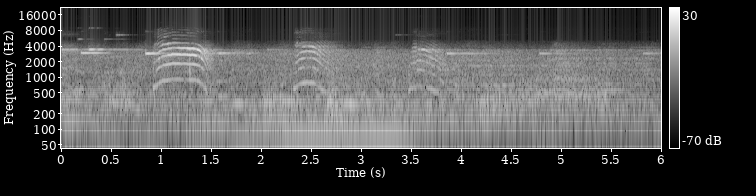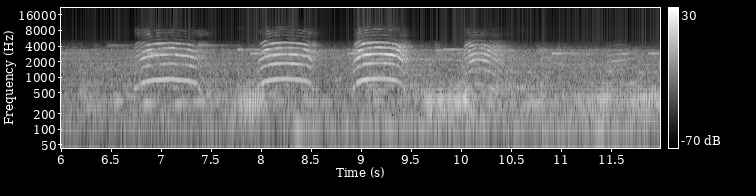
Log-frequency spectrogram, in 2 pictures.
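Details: Pet cat at the 19 March 2023 second birthday of orange cat Jay, meowing repeatedly: about eight clear, bowed meows in two bursts, some in quick succession, with chime-like tones and a low hum behind.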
